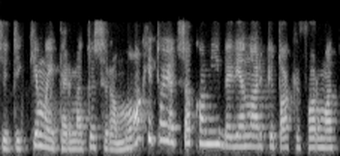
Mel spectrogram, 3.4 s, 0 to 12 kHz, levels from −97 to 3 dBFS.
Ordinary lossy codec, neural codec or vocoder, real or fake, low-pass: Opus, 64 kbps; none; real; 7.2 kHz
